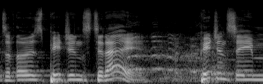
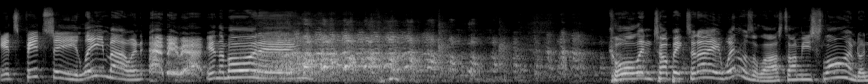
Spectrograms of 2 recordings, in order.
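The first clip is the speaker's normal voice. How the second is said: upbeat, higher breakfast radio host intro; 6 semitones higher than usual. Pretend. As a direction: announce it like perky morning radio hosts.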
